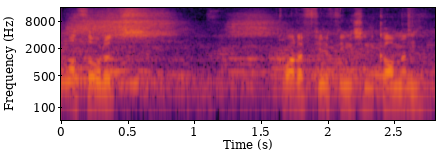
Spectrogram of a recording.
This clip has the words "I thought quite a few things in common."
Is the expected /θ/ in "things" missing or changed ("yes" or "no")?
no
